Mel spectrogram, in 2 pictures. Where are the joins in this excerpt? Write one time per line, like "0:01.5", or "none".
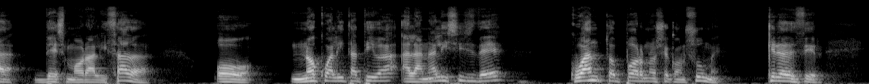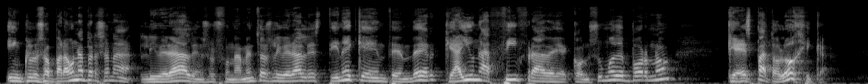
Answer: none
